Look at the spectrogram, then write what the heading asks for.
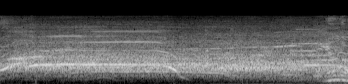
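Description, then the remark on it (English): A concert crowd roars steadily, with high whoops and shrill yells from girls rising and sliding above the dense wall of cheering for the whole stretch. “I see some girls yelling, this is not time for you, okay?”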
